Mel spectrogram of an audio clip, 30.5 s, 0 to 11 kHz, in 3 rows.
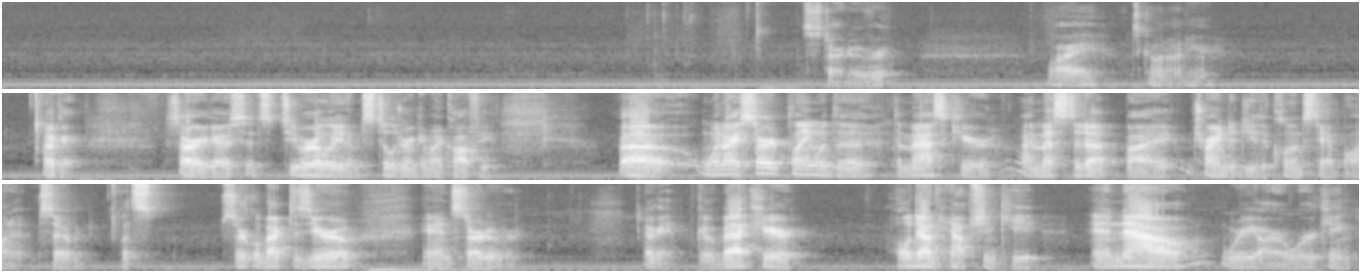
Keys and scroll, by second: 4.9 super+z, 5.9 alt+super+z, 13.6 super+z, 19.1 alt+super+z.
